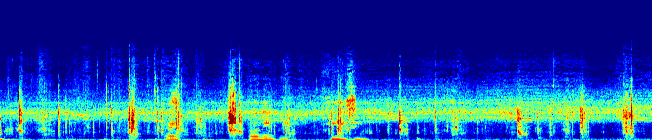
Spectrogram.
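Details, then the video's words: Basset Hound Mo saying hello while playing with his sisters on a deck: three drawn-out, falling, harmonic moaning yowls in quick succession, with a steady buzzing insect chorus behind and a person talking softly. "How Basset Hounds say Hello"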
